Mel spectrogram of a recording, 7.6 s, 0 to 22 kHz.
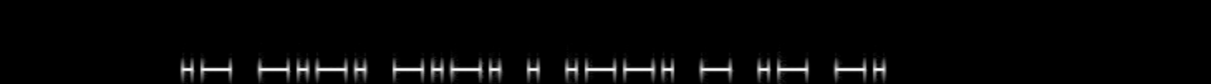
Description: Morse code, heard as a keyed tone, about 20 wpm, 700 Hz. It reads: ACCEPTAN
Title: Build A Word - 4 Letters At A Time - 10-Letter Words - 20wpm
